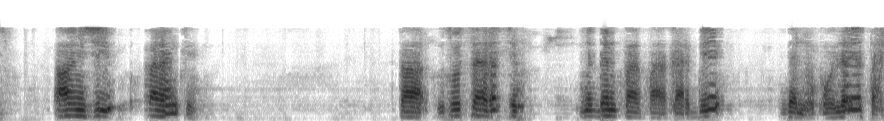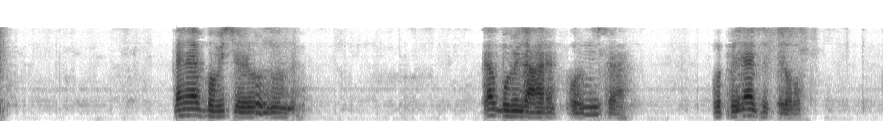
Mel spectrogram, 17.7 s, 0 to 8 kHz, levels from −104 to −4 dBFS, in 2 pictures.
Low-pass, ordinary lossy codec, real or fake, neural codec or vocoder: 7.2 kHz; AAC, 16 kbps; fake; codec, 16 kHz in and 24 kHz out, 0.6 kbps, FireRedTTS-2 codec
